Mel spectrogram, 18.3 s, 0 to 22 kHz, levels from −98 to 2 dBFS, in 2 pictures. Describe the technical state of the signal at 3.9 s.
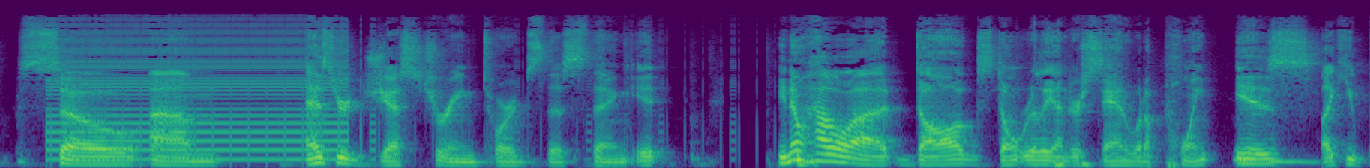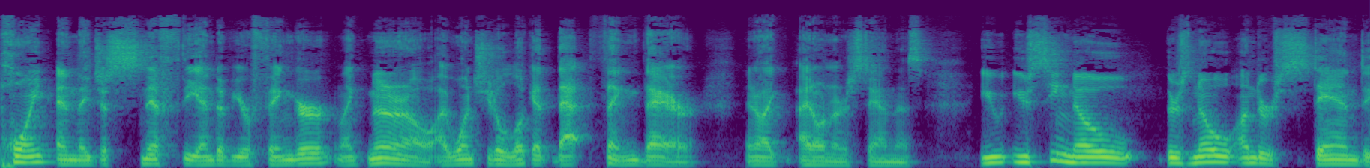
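At 3.9 s the speech is overlaid by GSM signalling bursts, which run from 2.41 s to 5.53 s. A nearby 2G phone in a call whose user is silent transmits only sparse groups of radio bursts, and the audio circuitry rectifies that RF into the signal. The result is even ticks at about 217 Hz with a longer buzz twice a second, sitting roughly 25 dB below the speech.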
